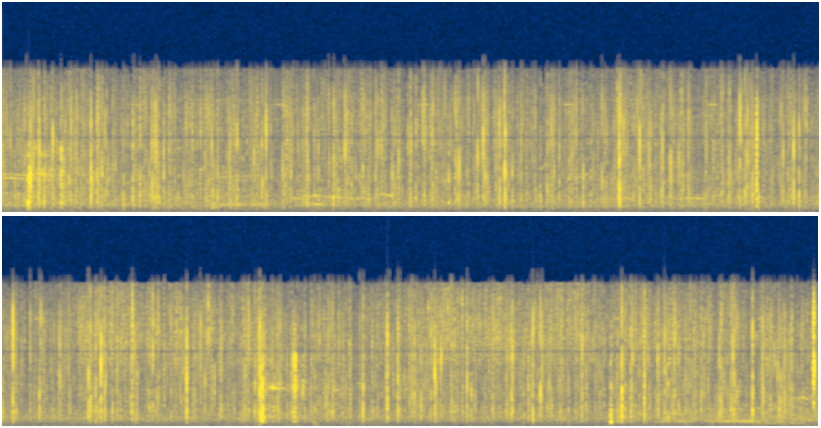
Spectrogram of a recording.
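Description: Steady hiss of rain with many small ticks of drops. Three louder sharp knocks stand out: one just after the start, one about seven seconds in, and one near the end.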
